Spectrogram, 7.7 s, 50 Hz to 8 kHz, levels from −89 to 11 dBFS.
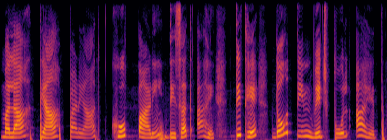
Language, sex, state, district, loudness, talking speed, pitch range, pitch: Marathi, female, Maharashtra, Sindhudurg, -17 LUFS, 85 wpm, 235-295 Hz, 265 Hz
